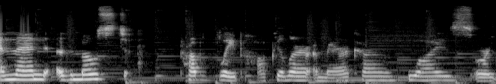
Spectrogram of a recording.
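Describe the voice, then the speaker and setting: A woman's voice, with music in the background. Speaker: artist. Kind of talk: casual talk to camera. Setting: built-in computer microphone.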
